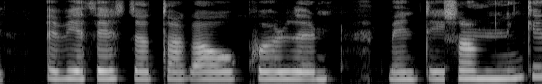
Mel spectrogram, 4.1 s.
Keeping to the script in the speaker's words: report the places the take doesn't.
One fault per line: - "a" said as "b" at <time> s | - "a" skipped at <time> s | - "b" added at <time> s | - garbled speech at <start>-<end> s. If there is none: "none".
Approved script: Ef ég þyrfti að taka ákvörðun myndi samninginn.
none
